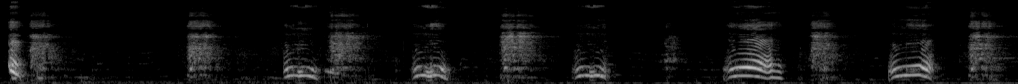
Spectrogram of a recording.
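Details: Dog gives repeated short, sharp nasal sneezing bursts while an infant laughs brightly in a small room; sneezing.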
